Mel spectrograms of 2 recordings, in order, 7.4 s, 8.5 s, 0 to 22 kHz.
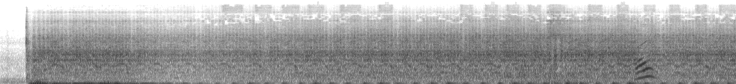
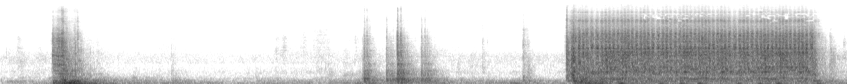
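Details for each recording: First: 1946 Jeep Willys CJ-2A after sitting for years, first start after new plug wires restored spark and two-stroke mix poured in: cranks, catches and runs steadily but slightly unevenly, no knocks: engine starts and runs. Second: 1946 Willys CJ-2A Jeep after sitting for years, starter installed: after clunks the starter spins the engine evenly for about two and a half seconds, never catches; cranks quickly, seems to have compression, spark doubted.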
